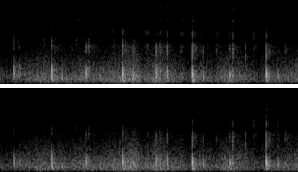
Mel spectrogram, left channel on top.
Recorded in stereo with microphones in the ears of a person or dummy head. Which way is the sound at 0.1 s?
55° left (ahead or behind).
